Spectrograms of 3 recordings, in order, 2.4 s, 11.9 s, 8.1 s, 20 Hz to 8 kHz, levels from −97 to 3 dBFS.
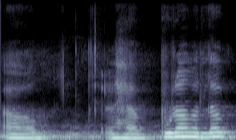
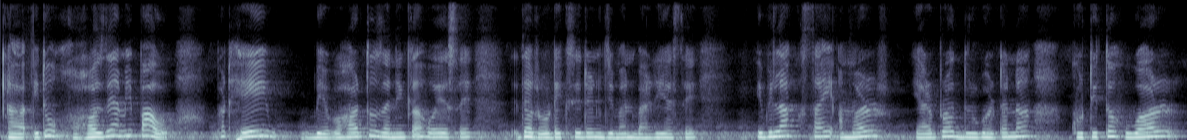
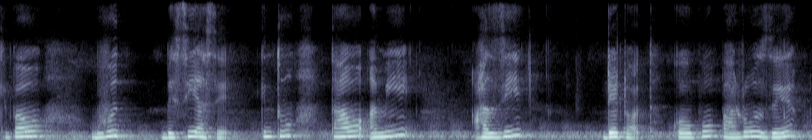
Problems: none marked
